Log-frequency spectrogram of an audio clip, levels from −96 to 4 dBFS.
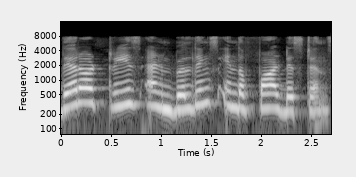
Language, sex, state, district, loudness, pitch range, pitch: English, female, Jharkhand, Garhwa, -14 LUFS, 245-315 Hz, 265 Hz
